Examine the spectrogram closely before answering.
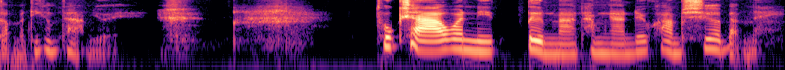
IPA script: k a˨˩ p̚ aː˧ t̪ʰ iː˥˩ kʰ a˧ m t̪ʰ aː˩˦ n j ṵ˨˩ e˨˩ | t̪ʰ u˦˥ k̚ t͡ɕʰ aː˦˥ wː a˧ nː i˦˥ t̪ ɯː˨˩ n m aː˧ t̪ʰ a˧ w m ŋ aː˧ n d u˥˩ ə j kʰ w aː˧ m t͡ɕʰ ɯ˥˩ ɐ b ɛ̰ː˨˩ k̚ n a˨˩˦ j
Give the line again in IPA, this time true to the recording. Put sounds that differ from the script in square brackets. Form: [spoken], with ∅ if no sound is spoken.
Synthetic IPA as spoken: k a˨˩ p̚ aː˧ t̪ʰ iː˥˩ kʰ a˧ m t̪ʰ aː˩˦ [m] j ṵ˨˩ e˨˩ | t̪ʰ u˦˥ k̚ t͡ɕʰ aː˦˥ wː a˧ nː [iː˦˥] t̪ ɯː˨˩ n m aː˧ t̪ʰ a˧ [∅] m ŋ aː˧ n d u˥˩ ə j kʰ w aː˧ m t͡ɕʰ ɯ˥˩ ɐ b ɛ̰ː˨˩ [p̚] n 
